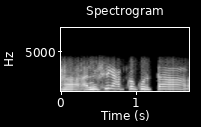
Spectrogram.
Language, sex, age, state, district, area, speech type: Hindi, female, 18-30, Madhya Pradesh, Hoshangabad, urban, conversation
